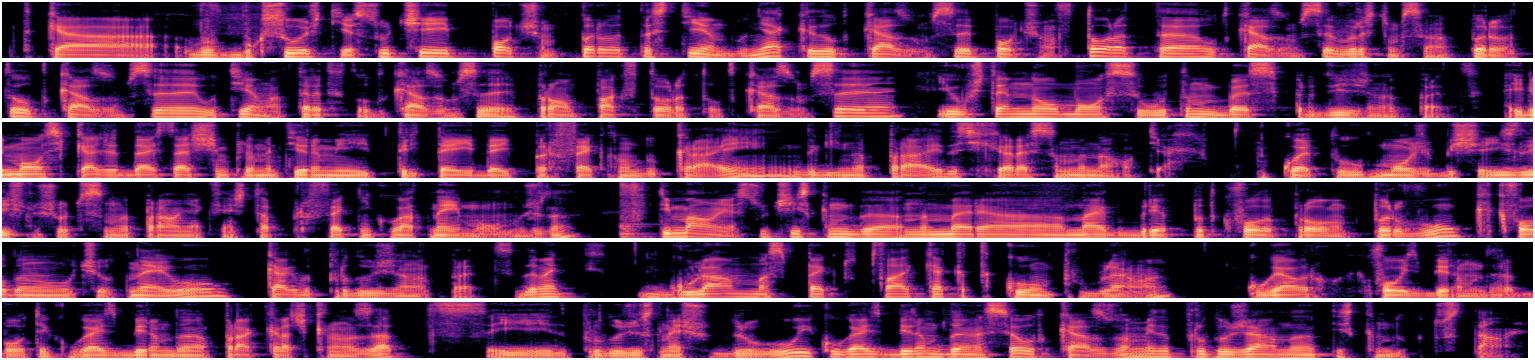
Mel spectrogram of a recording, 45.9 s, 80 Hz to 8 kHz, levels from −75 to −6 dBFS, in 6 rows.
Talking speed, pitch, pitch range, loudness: 190 wpm, 105 Hz, 95-115 Hz, -19 LUFS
